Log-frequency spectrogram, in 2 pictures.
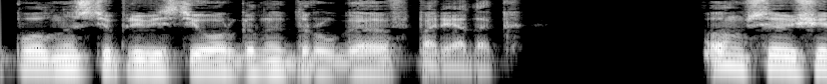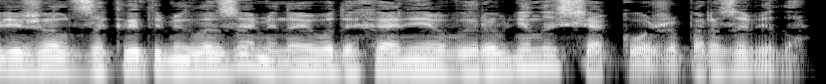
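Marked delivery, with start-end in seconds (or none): none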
